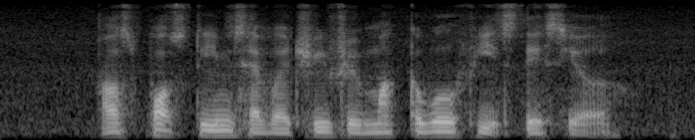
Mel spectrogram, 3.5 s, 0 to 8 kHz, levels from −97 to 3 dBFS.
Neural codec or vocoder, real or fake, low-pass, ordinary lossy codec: none; real; 7.2 kHz; AAC, 32 kbps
